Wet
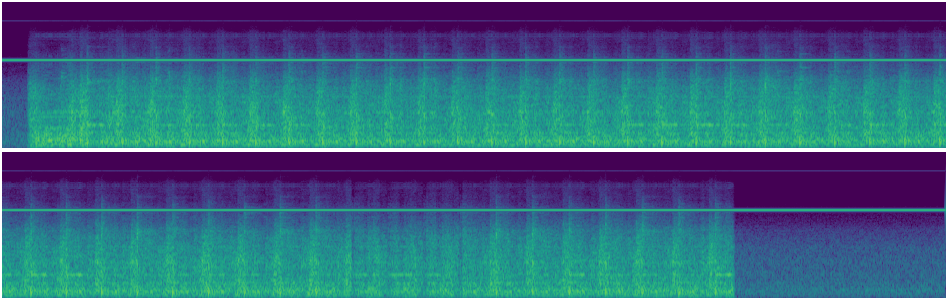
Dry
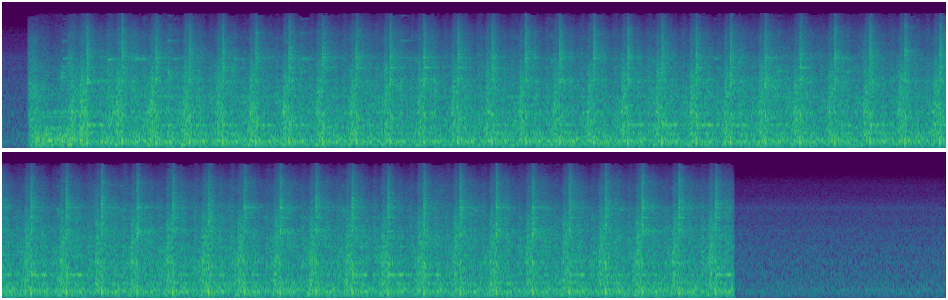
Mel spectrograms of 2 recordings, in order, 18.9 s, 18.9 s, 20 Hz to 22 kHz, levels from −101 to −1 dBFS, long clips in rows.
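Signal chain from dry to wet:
0:12.94–0:14.06: compressor whose output falls as the input rises −33 dBFS, ratio −1
switching amplifier with a slow clock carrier 4,300 Hz

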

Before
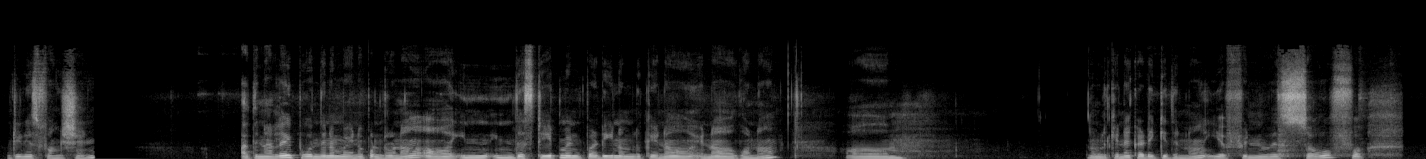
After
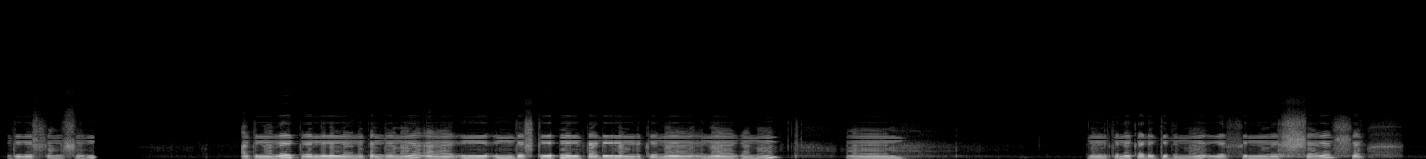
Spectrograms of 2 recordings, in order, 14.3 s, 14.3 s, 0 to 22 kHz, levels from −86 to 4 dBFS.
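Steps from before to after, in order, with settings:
samples in bit-reversed order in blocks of 16 samples
loudspeaker in its box 230–2,900 Hz, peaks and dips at 300 Hz +8 dB, 460 Hz +7 dB, 650 Hz −4 dB, 930 Hz −6 dB, 1,900 Hz +7 dB, 2,800 Hz +5 dB
gain on a spectral selection 0:05.77–0:06.47, 900–2,300 Hz +7 dB
level −1.5 dB

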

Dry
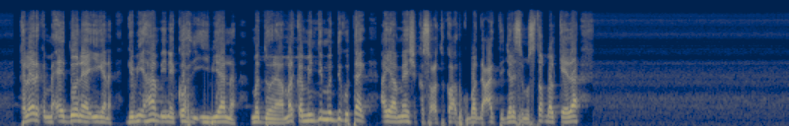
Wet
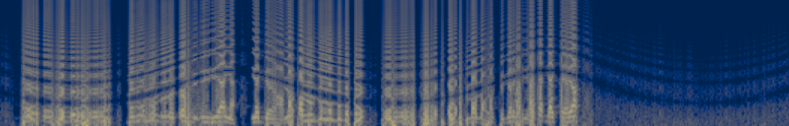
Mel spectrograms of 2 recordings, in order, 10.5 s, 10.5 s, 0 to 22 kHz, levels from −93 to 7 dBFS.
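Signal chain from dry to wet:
rotating-speaker cabinet horn 0.65 Hz
sample-and-hold swept by an LFO 40×, swing 100% 0.24 Hz
harmonic and percussive parts rebalanced harmonic −11 dB
level +5.5 dB

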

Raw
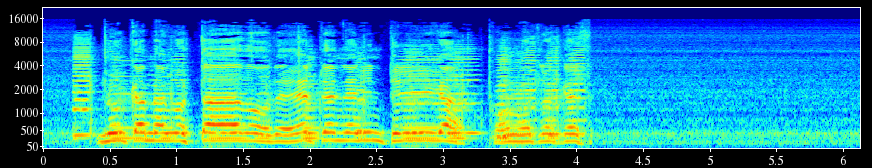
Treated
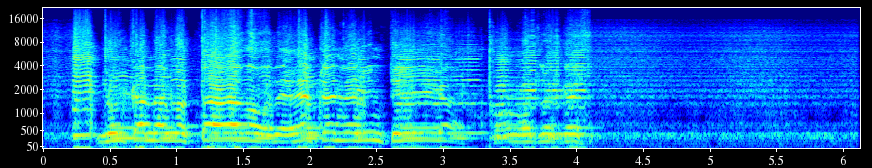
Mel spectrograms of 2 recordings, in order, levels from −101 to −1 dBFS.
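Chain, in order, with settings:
stylus tracing distortion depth 0.092 ms
tilt shelving filter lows −6 dB, about 1,200 Hz
comb filter 3.1 ms, depth 68%
0:02.78–0:03.60: downward compressor 6 to 1, threshold −28 dBFS, peak gain reduction 12 dB
flanger 0.61 Hz, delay 7.8 ms, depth 1.6 ms, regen −83%
soft clipping −22.5 dBFS, distortion −10 dB
rotating-speaker cabinet horn 7.5 Hz, later 1 Hz, at 0:02.33
level −3 dB

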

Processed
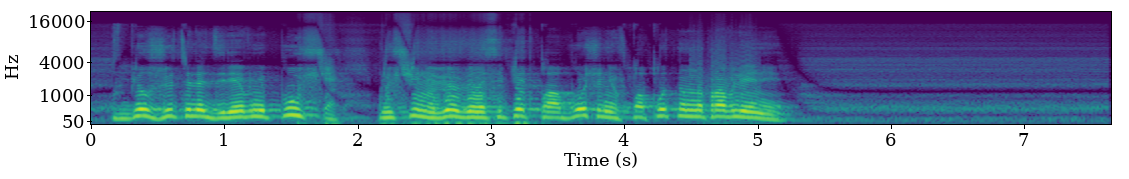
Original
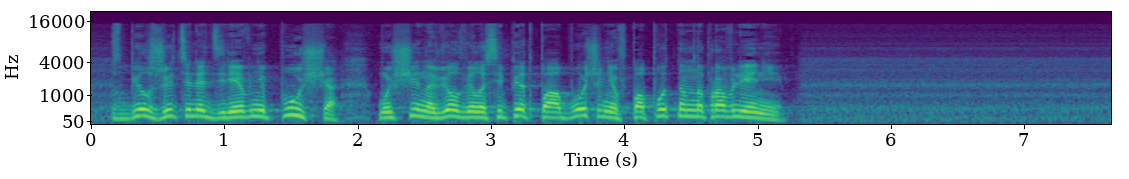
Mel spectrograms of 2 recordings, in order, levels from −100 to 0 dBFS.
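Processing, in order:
0:01.55–0:03.32: lower of the sound and its delayed copy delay 0.33 ms
harmonic and percussive parts rebalanced percussive −14 dB
phaser swept by the level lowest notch 180 Hz, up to 4,000 Hz, full sweep at −22.5 dBFS
0:04.49–0:05.03: slack as between gear wheels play −39 dBFS
on a send: single-tap delay 130 ms −21.5 dB
on the sum: level +5 dB

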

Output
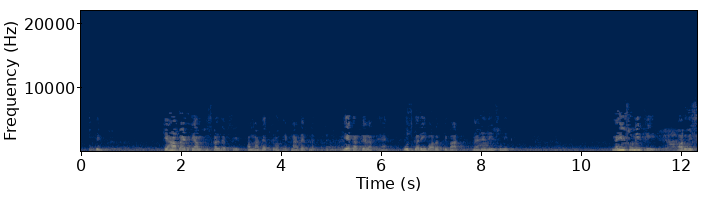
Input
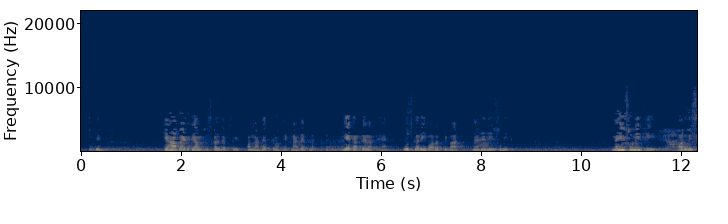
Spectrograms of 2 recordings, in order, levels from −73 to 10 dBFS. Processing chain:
AAC 64 kbit/s 16,000 Hz

